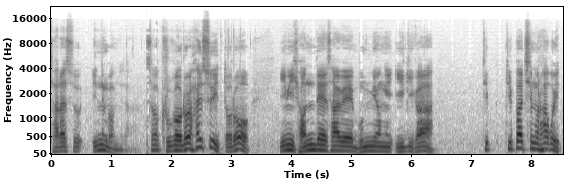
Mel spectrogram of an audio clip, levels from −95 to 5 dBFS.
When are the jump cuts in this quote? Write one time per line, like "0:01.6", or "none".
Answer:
0:01.6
